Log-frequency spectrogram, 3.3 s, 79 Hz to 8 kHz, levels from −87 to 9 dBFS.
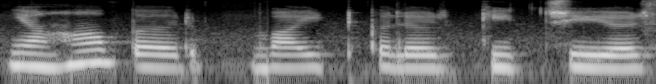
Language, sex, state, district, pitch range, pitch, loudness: Hindi, female, Punjab, Fazilka, 195-210 Hz, 200 Hz, -12 LUFS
